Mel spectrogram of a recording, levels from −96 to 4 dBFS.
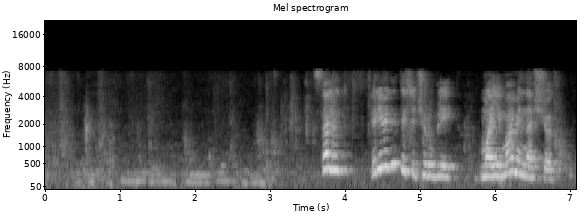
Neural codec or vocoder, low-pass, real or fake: none; 7.2 kHz; real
